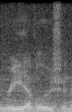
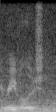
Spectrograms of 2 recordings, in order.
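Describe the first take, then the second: First: It is said as re-evolution, with an extra syllable. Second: It is said as the single word revolution. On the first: "it can be re-evolution" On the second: "it can be revolution"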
